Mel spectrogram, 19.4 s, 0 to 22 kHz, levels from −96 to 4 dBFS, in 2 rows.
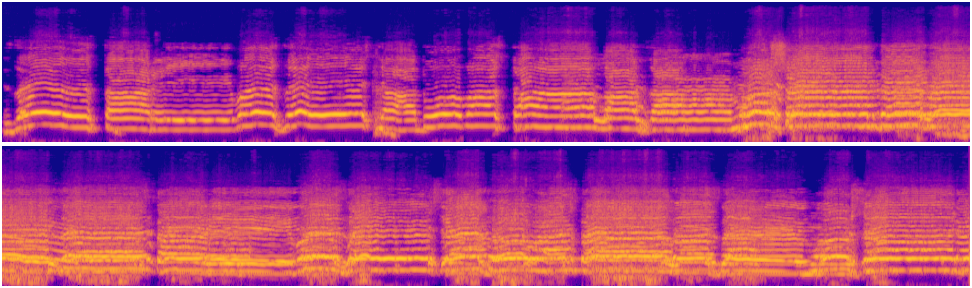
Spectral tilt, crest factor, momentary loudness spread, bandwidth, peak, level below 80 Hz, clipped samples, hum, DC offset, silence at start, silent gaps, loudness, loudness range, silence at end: -3.5 dB/octave; 10 dB; 6 LU; 10.5 kHz; -2 dBFS; -46 dBFS; under 0.1%; none; under 0.1%; 0.05 s; none; -12 LUFS; 3 LU; 0 s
